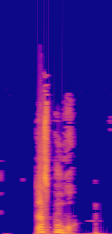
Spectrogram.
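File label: book, German voices words; gcompris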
